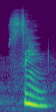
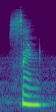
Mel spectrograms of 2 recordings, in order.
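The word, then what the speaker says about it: sim: Sing. Sing means yes. There's no m sound, right? Sing. Sing. Sing. You can pronounce more or less like the verb sing in English.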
